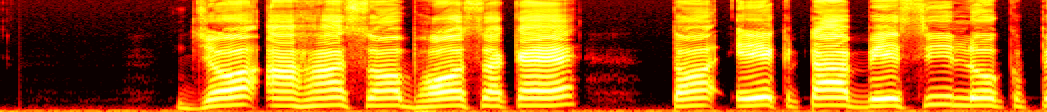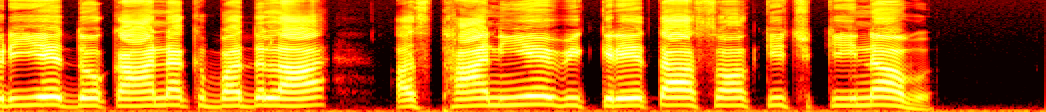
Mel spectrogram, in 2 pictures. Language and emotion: Maithili, neutral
